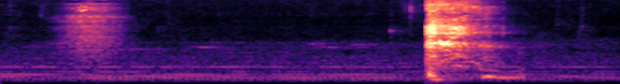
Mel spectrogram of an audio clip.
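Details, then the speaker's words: Adult woman coughing during a livestream while she has had COVID for the past week: a soft breath, then one sharp cough with a brief voiced tail over faint background music. "If the sound of me coughing is going to annoy you, I highly suggest turning your volume off because I can feel it tonight."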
